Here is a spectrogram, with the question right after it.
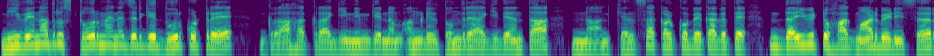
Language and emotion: Kannada, fearful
